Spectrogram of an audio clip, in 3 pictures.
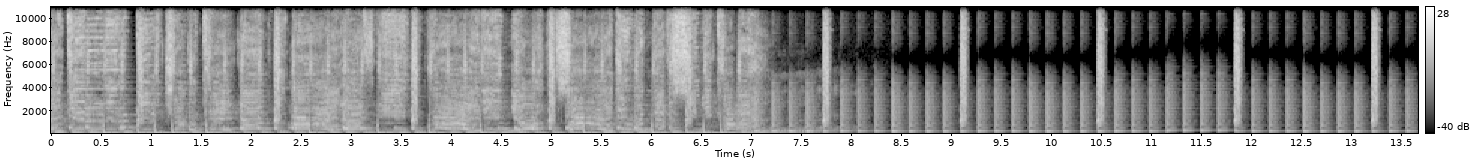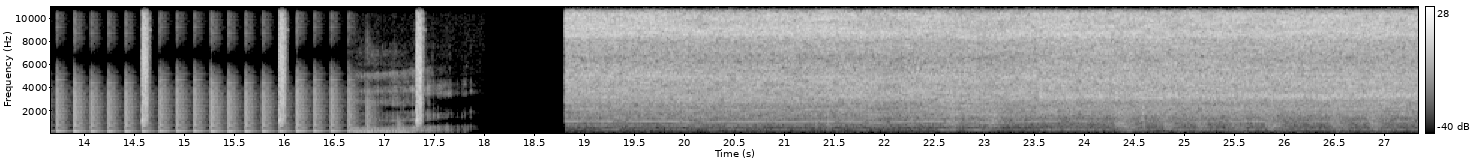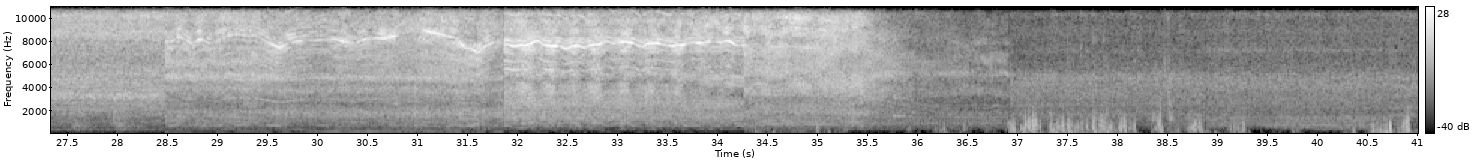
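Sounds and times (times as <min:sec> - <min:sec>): power tool whining: 0:18.8 - 0:41.0.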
